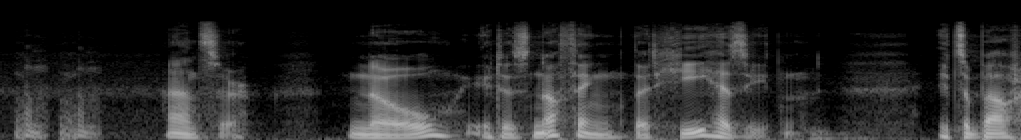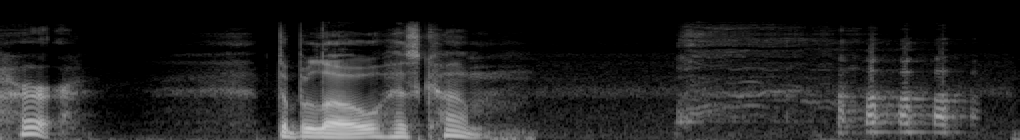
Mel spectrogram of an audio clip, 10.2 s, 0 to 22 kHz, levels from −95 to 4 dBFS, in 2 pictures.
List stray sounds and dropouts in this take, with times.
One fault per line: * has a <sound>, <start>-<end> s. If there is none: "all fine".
* has a laugh, 0.1-0.5 s
* has a laugh, 8.5-10.0 s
